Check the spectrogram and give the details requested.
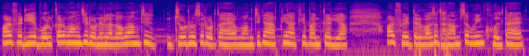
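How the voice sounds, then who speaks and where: A woman's voice: high voice, level tone, brisk. A woman retelling a fan-fiction love story aloud, emotional and dramatic, with many restarts.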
